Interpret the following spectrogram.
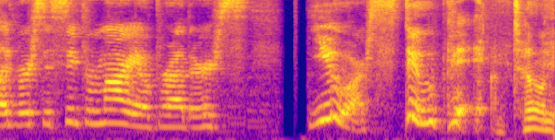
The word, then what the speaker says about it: Bros.: It's Bros. Pronounced Brothers. Millennials. That's right. I'm calling you out. All you speedrunners who call it Mario Bros., that's incorrect.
